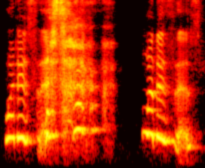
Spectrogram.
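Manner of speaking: high, loud voice breaking into tears; real tears and laughter at once; choking up, laughing through tears; crying. Real, not acted. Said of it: "I'm getting really emotional right now".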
